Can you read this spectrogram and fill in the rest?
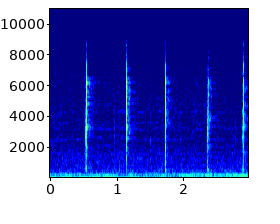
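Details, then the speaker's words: TL494-based MSD ignition project on a 12 V battery, triggered by a clip: the spark plug gives sharp, crisp, consistent snaps about every 0.6 s over a faint hum, firing multiple times with the duty cycle set very high; normal spark firing. "So you can hear something firing, which is this spark plug. I don't know whether you can see the video, but it's actually firing multiple times."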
